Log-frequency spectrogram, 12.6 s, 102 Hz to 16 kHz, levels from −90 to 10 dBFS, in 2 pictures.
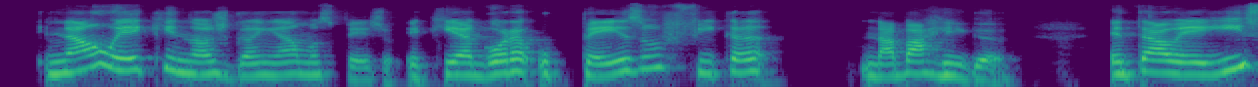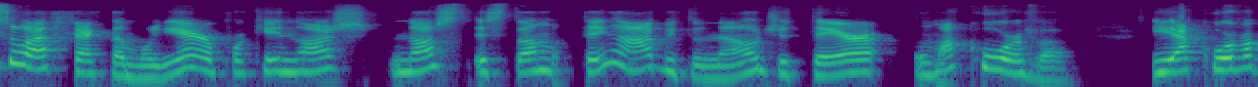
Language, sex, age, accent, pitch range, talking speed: English, female, 30-49, Brazilian, 185-255 Hz, 165 wpm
